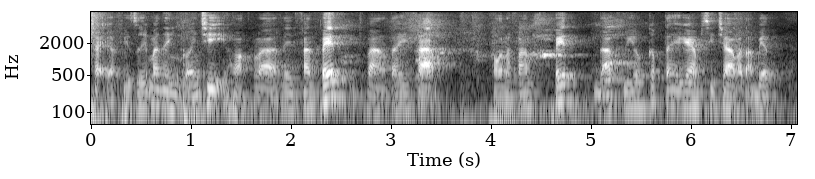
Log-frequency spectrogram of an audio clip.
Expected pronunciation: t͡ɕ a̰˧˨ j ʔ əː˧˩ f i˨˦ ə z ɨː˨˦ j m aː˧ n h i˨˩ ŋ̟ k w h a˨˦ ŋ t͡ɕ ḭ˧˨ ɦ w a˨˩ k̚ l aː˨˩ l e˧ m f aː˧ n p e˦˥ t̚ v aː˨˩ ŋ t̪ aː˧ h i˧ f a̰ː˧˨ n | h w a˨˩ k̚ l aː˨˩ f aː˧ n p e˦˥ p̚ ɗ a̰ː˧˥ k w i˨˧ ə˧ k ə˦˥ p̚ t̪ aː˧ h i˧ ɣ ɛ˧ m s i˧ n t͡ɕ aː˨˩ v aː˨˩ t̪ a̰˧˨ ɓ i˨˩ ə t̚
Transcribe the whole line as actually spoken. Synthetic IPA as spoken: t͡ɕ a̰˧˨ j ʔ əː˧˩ f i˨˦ ə z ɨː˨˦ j m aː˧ n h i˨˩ ŋ̟ k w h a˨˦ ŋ t͡ɕ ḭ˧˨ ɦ w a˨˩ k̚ l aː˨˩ l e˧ n f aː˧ n p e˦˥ t̚ v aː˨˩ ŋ t̪ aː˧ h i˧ f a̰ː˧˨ m | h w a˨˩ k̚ l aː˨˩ f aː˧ n p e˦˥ t̚ ɗ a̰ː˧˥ k w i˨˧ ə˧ k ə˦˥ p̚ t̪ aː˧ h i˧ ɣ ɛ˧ m s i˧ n t͡ɕ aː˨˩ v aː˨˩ t̪ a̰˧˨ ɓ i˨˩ ə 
